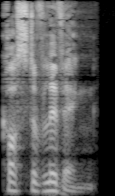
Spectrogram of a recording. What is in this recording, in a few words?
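"cost of living", British English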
